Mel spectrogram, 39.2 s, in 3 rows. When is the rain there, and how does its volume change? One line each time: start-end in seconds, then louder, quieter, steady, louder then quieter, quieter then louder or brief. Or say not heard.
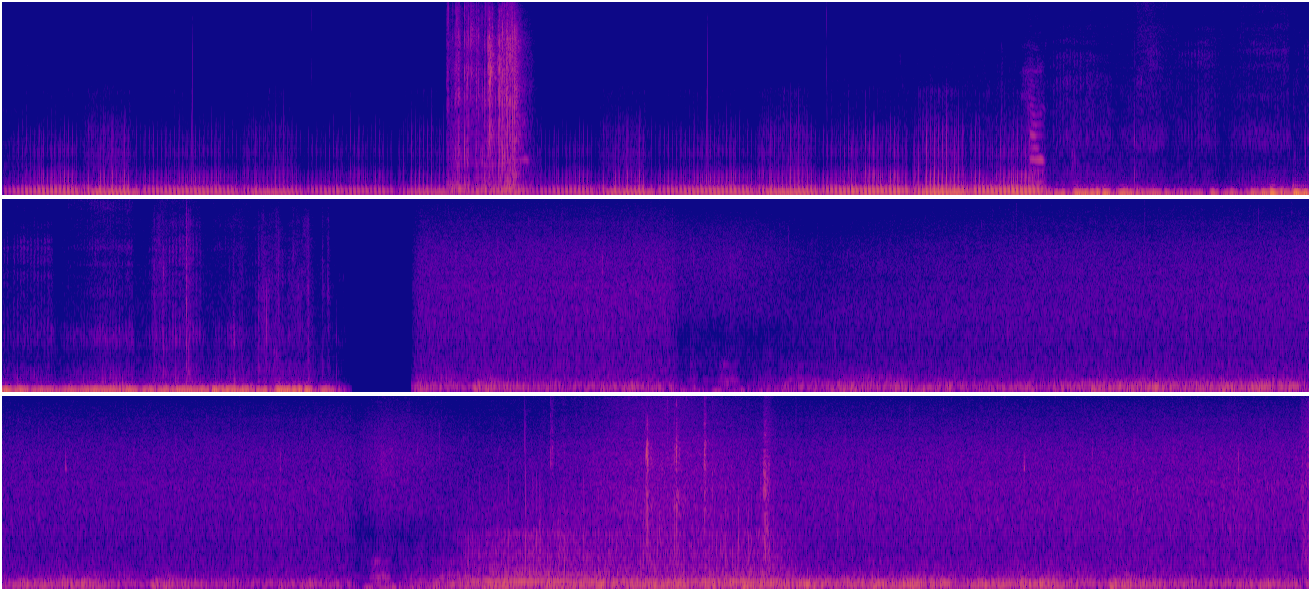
17.1-39.1 louder.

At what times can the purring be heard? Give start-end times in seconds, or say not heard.
0.0-16.5, 30.6-34.2.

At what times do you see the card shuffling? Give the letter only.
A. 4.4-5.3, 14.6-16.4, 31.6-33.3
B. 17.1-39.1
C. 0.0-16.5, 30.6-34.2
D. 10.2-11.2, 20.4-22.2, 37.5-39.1
A.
